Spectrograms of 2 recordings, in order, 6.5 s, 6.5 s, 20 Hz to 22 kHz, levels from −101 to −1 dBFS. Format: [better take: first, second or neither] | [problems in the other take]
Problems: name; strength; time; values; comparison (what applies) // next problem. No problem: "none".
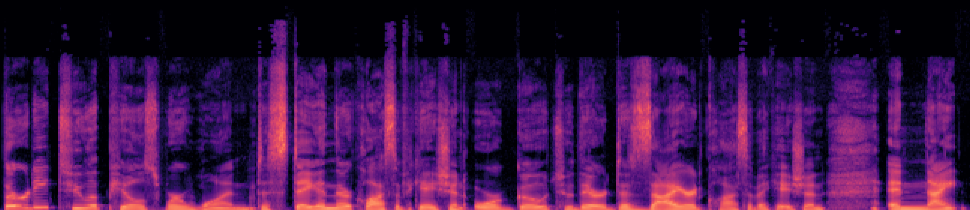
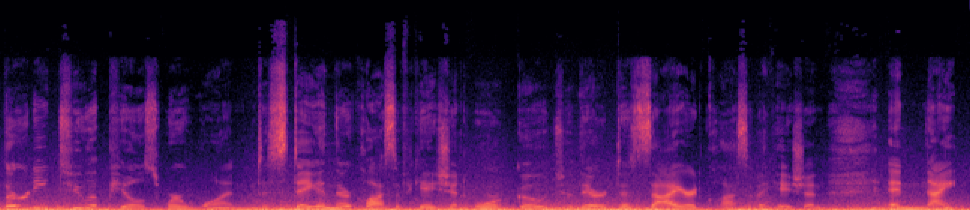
first | low rumble; loud; throughout; 7 dB below the speech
